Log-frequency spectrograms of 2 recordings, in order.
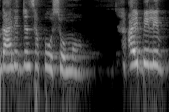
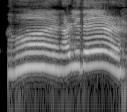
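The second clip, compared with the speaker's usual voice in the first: louder, calling the crowd; rousing call; 7 dB louder, much slower than usual. Real, not acted. Preacher rousing the congregation, loud call. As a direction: wake them up with it.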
